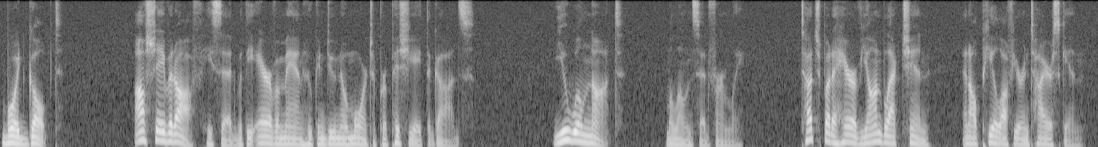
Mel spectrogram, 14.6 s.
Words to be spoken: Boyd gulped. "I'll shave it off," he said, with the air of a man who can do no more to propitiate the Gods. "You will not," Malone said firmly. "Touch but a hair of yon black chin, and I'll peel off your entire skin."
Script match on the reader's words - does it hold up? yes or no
yes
